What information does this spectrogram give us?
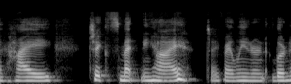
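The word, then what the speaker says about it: Csikszentmihalyi: the books Stephen Cotler and u m m High chick SMY High I finally learned how to pronounce often talk about flow states with sports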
